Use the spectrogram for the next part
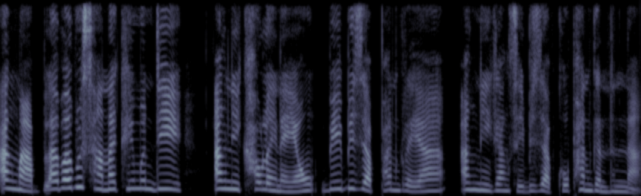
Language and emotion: Bodo, surprised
